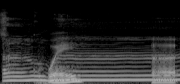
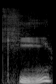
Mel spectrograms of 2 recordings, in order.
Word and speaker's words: quay: It's pronounced quay. Say it with me now. With a Q. Quay. Quay. Not key.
